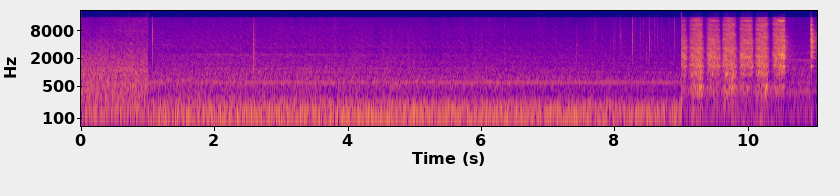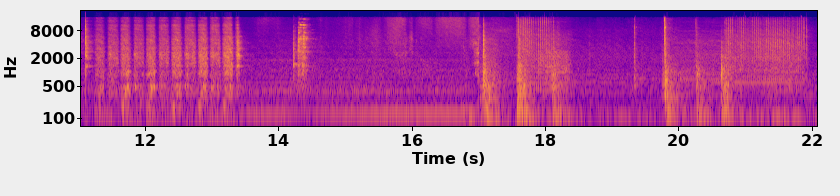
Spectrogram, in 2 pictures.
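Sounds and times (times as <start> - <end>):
steady low hum: 0.2 - 20.7
rasping strokes: 9.0 - 13.6.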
